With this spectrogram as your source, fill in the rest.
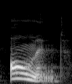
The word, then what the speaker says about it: almond: calm palm balm and almond many people do not pronounce the L in these words but you'll notice that I do both ways are perfectly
